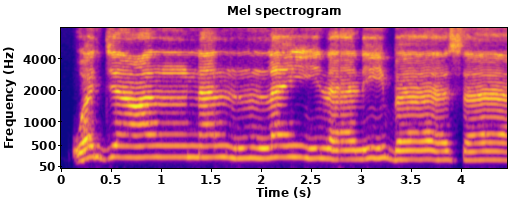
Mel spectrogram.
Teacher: lam tasdidnya jangan terlalu panjang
